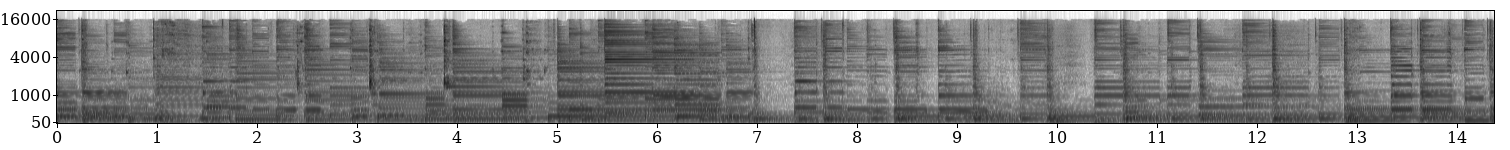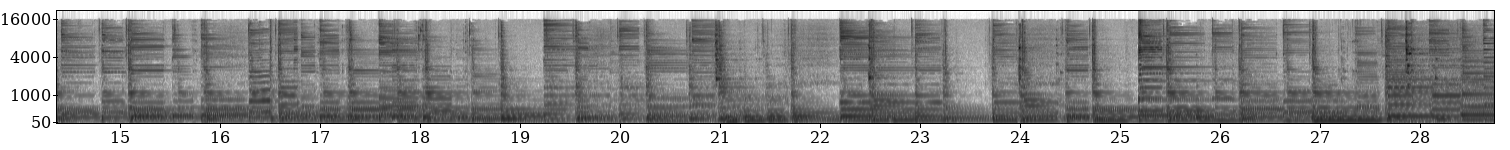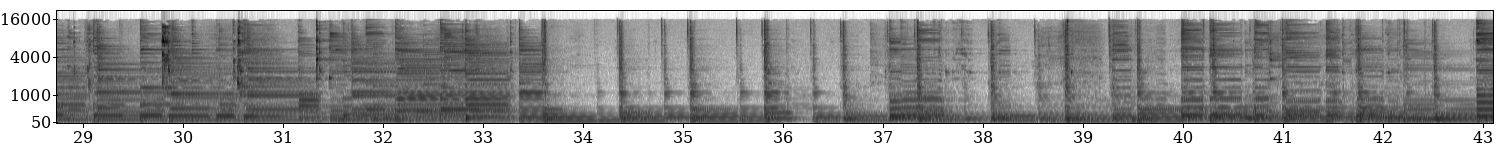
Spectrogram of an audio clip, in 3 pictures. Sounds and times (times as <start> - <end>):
Music: 0.0 - 43.1.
